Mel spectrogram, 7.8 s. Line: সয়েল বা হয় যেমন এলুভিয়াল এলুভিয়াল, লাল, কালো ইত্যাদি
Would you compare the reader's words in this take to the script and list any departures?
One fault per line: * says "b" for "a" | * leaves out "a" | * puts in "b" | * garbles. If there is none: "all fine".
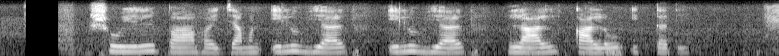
all fine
